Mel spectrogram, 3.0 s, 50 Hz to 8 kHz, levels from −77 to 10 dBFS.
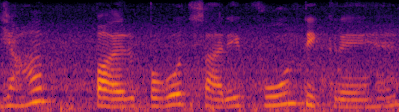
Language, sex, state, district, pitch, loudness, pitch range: Hindi, male, Punjab, Pathankot, 225 Hz, -19 LUFS, 210-255 Hz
